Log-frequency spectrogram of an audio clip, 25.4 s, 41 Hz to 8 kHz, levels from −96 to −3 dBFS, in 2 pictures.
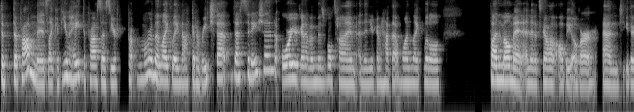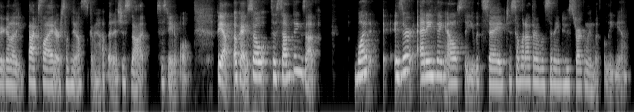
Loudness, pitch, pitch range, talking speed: -30 LUFS, 170 Hz, 160-210 Hz, 215 wpm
